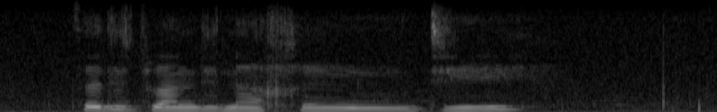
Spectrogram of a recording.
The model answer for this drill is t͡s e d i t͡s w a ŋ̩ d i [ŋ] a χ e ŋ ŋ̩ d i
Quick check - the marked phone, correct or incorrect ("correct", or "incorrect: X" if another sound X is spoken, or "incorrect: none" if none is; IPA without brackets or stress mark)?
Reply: incorrect: n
